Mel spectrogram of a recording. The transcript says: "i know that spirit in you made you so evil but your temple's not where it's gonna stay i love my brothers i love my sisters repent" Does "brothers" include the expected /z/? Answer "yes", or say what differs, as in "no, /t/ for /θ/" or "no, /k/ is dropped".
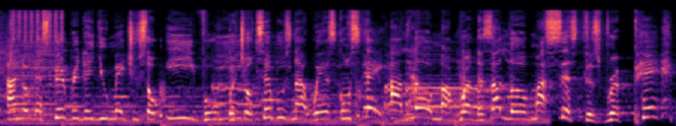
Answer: yes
